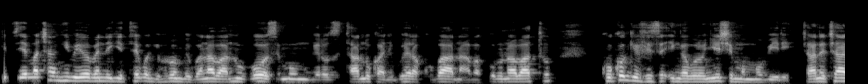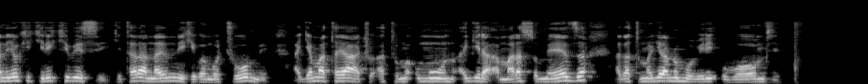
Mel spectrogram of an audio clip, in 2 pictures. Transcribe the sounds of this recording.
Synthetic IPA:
ɡ̥itiemat͡ʃaːŋiβijoβeniɡitʰe̞ɡwaɡihuɾuːmbiɡwanaβaːn̥huβo̞ːsemumuŋɡeɾo̞zitaːndukaɲe̞ɡuhe̞ɾakuβaːnaːβakuɾunaβatʰo̞ | kuko̞ɡifise̞ʔiŋɡaβuɾo̞ɲiːnʃimumuβiɾit͡ʃaːne̞t͡ʃaːnejo̞kikiɾikiβisikitaɾananikiɡwaŋɡo̞t͡ʃume | aɡamatajaːt͡ʃoʔatumaʔumuːn̥huaɡiɾaʔa̰maɾaso̞me̞ːzaːɡatumaɡiɾanumuβiɾiʔuβo̞ːɱvje

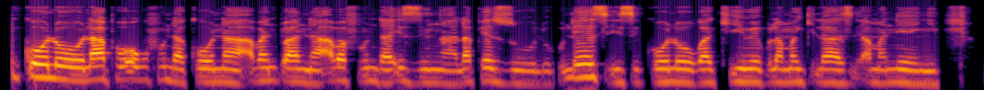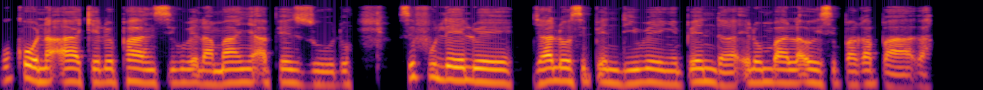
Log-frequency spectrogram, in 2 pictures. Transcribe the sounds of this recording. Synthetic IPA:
iɣɔlɔlapʰɔoɣufundʱakʰɔnaa̰βantʼwanaa̰βafundʱaiziŋalapʰezuluɣulesiːsiɣɔlɔɣwakʰiwɛɣulamakʼilasḭa̰maneŋi | ɣukʰɔna̰ʔa̰jakʰɛlwɛpʰant͡sʼiɣuβɛlamaɲɛ̰a̰pʰezuːlu | sifulɛlwɛnd͡ʒʱalɔsipʼendʱiwɛŋɛpʼɛndʱaʔɛ̰lom̩βala̰ojisib̥ʱaɣab̥ʱaːɣa

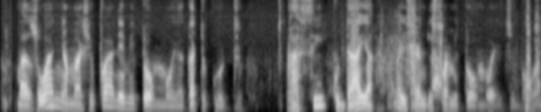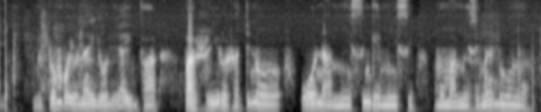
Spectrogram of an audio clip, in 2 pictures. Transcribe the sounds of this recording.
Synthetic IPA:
mazuwaɲamaʃikwane̞mito̞mbo̞jakatikuːti | kasikudʱajakaiʃandiswamito̞mbo̞jet͡ʃibʱoːji | mito̞mbo̞jo̞naijo̞joja̰ib͡va | paʐiɾo̞ʐatino̞onamisiŋɡe̞misimumamizimwe̞ɗuːmwu

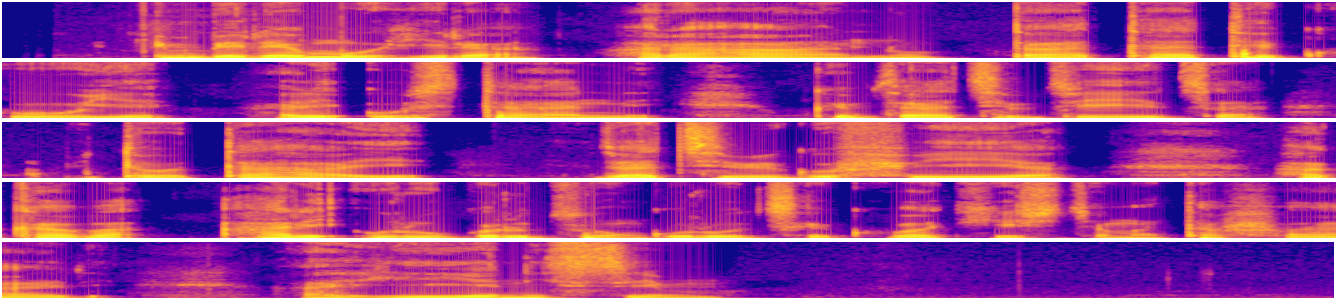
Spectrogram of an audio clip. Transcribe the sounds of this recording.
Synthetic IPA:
imbe̞ɾe̞jumuɦiɾa̰ | haɾaɦaːn̥hud̥atajatʰe̞ɡuːje̞ | haɾiʔuβusi̥tʰaːnibwivjaːt͡sivjiːza | βitʰo̞ːtaha̰je̞ | ivjaːt͡siβiɡufijahakʰaβa | haɾiʔuɾuɡo̞ɾuzuːŋɡuɾut͡se̞ɡuβakʰiʃid͡ʒamatafaɾi | ahiːje̞nisima

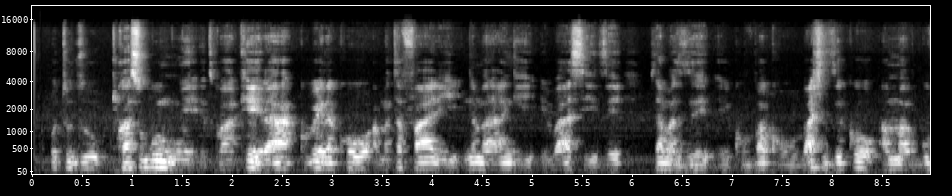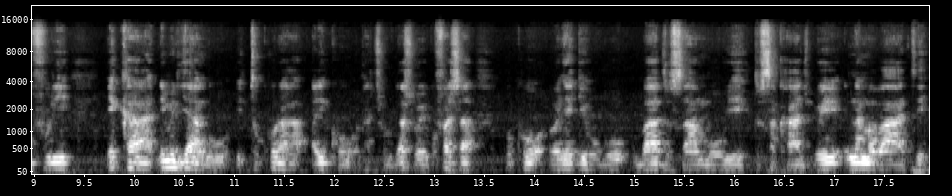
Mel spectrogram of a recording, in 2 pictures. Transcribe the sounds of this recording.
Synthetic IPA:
utuzutwaːsuɡɡumŋe̞twaːkʰe̞ɾakuβe̞ːɾakʰo̞a̰matafaɾinamaɾaːŋɡiβasiːze̞ | vjaːmazekuvakʰo̞βaʃize̞ko̞amaɡufuɾi | ekʰanimiɾɟaːŋɡo̞itukuɾaːɾikʰo̞n̥hat͡ʃo̞vjaʃo̞βo̞jeɡufaʃa | kukʰo̞aβaɲaɡihuɡuβadusaːmbuːje̞d̥usakʰad͡ʒɡwe̞namaβaːtʰe

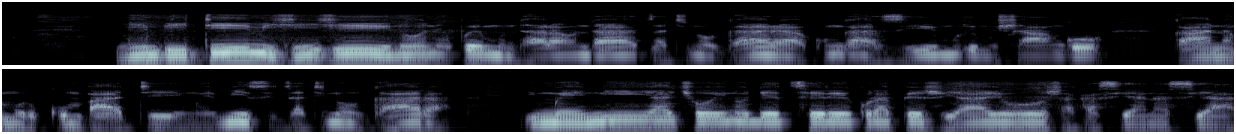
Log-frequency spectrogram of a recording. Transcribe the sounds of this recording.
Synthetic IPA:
mimbitimiʒind͡ʒiːno̞ːne̞kwe̞mundʱaɾaundad͡zatino̞ɡʱaɾakuŋɡazimuɾimuʃaŋɡo̞ | kanamurikumbatimwe̞mizid͡zatino̞ɡʱaːɾa | imwe̞nijat͡ʃo̞ino̞ɗe̞t͡se̞ɾe̞kuɾape̞ʐijajo̞ʐakasijanasijaːna

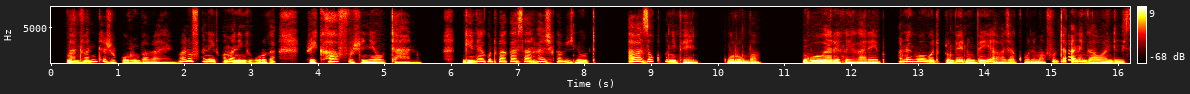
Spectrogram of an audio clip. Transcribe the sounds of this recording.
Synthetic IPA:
ʋantʰuʋanoitaʐekuɾumbaʋajeniʋano̞fanirwamaniŋɡekurɣaʐ̥ikʰafuʐine̞utaːno̞ | ŋɡe̞ndajekutiʋakasarɣaʐikafuʐine̞utan | aʋazo̞kʰonipʰeni | kuɾumba̰ | ŋɡuowjaɾekojakaɾe̞bʱapane̞ŋɡeʋoŋɡotikurombe̞irombe̞ia̰ʋat͡ʃakʰonimafutaʔane̞ŋɡeawandiːsḁ

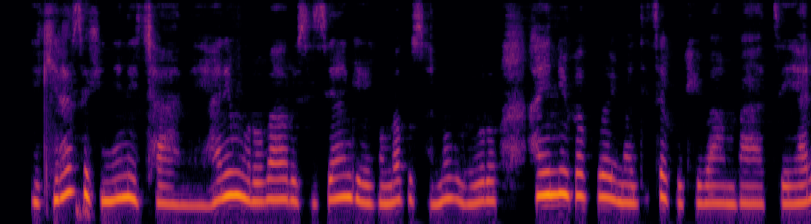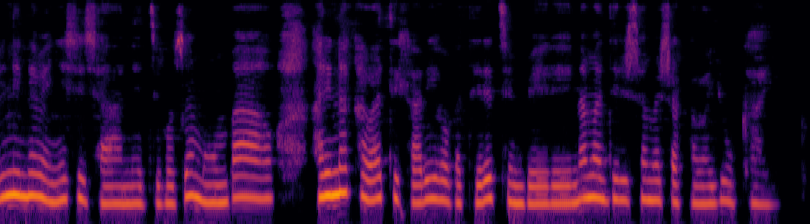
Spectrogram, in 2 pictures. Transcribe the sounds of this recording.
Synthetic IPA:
ikʰiɾazikininit͡ʃaːne̞ɦaɾimuɾuβahoɾusiziɾaːŋɡiɾiɡo̞ːmbaɡusanuβuɾuɾuhajinipaβuɾojimadit͡se̞kukʰiβaːmbaːt͡sihaɾiniːn̥he̞βe̞ɲiːnʃit͡ʃaːne̞zikozɡwe̞muːmbaːho̞haɾinakʰaβatikʰaɾiho̞ɡatʰe̞ɾe̞t͡simbe̞ɾe̞namadiɾiʃameʃakaβajuːkʰaje

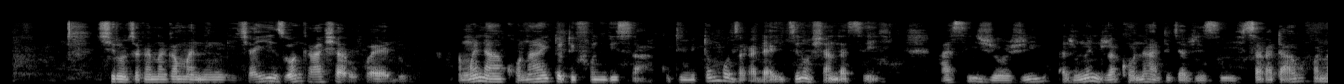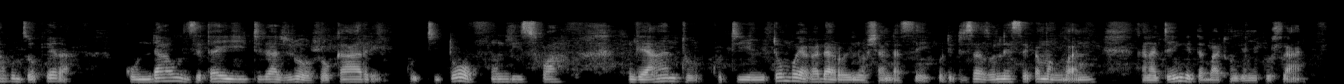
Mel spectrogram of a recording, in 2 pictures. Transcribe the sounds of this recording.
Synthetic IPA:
t͡ʃiɾo̞t͡ʃakanakamaniŋɡit͡ʃaizwaŋɡeaʃa̰rukwa̰e̞̰ːɗu | ɦamwenaakʰo̞naːito̞tifundisa̰kutimito̞mbo̞d͡zaka̰ɗa̰ḭd͡zino̞ʃa̰nda̰se̞̰iasiːʐo̞ʐia̰ʐimwe̞niʐakʰo̞natit͡ʃaʐiziisa̰kata̰ːkufa̰nakud͡zo̞ke̞ra̰ | kundaud͡ze̞taiːtiraʐiro̞ʐo̞kaɾe̞̰kutito̞fundiswa | ŋɡe̞antʰukutimito̞mbo̞jakaɗaɾo̞ino̞ʃa̰ndase̞ikutitisazo̞ne̞se̞kamaŋɡwa̰nikanataiŋɡe̞taɓatwaŋɡeɲekuɬa̰ːni

